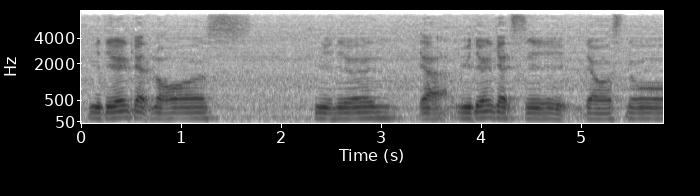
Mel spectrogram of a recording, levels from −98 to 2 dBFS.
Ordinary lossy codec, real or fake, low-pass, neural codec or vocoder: MP3, 48 kbps; fake; 7.2 kHz; codec, 16 kHz, 16 kbps, FunCodec, trained on Chinese and English, 50 frames a second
